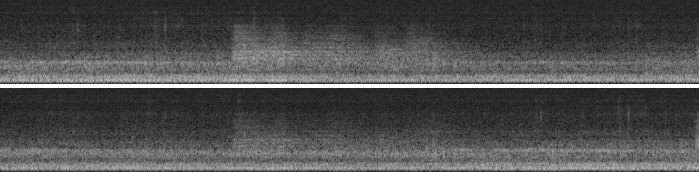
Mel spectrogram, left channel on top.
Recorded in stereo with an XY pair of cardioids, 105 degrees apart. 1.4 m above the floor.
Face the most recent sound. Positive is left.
No sound to turn to.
